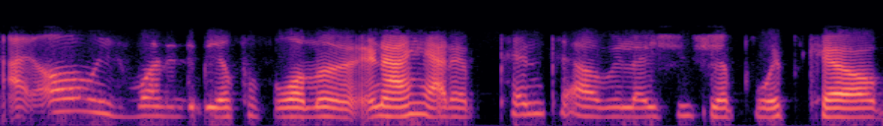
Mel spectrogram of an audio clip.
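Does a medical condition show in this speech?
Yes: cerebral palsy; birth onset, diagnosed at UCLA Medical Center, right hand affected, therapy from 18 months, lower back surgery; progressive nerve-damage hearing loss, hearing aids, falls, pain, broken collarbone, needs text with masks.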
